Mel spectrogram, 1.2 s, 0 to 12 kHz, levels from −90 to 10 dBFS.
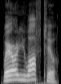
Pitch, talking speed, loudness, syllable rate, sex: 165 Hz, 245 wpm, -16 LUFS, 6.8 syllables/s, male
